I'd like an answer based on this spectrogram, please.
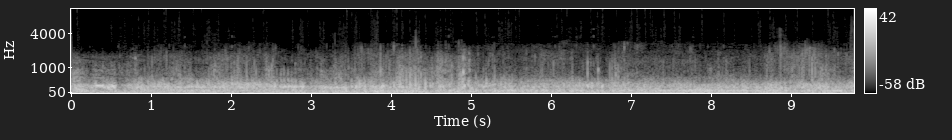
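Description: Continuous, muffled low sloshing and splashing of sea water as a surfer paddles a surfboard with the hands, heard right at the water's surface.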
